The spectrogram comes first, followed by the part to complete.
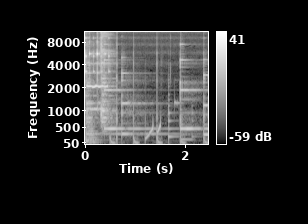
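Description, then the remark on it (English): A bright electronic video call ringtone plays a short, bouncy melody of plucked notes with a few quick upward pitch slides, clear and fairly loud with no voices, as a guest is called on a live NPR comedy show. “I don't want to hear any ringing. I don't want to hear any dialing.”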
